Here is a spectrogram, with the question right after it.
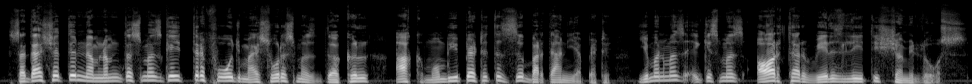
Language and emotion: Kashmiri, neutral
